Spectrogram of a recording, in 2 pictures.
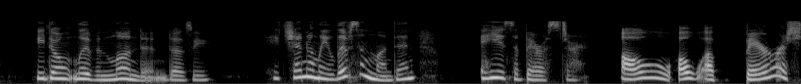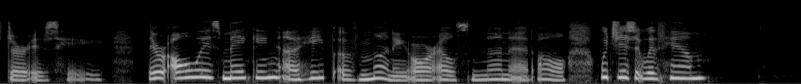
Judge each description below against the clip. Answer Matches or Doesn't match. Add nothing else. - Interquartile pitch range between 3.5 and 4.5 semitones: Doesn't match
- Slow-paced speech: Doesn't match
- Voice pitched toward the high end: Matches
